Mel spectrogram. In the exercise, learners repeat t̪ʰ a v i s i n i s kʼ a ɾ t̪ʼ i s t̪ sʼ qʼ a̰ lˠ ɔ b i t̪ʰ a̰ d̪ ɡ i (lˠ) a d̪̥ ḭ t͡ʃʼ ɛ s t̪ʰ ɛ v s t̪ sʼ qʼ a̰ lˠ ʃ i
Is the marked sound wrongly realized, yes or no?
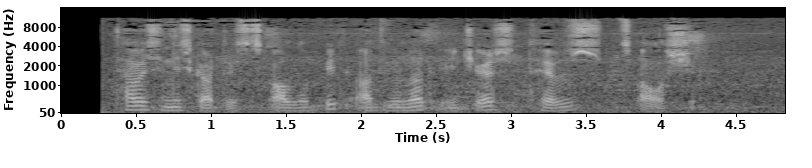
no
